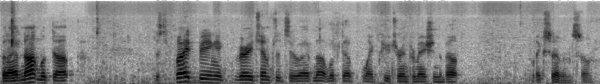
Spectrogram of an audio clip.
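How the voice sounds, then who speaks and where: A man talks casually as co-host of a review show, rambling and hesitating as he goes. His pitch is mid-range, and a faint noise sits behind his voice. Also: unhurried, a bit bright, poor audio. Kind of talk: casual unscripted review chat.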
